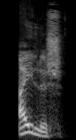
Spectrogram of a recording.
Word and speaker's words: Eilish: Äh, der Henrik Klar schrieb, die Frau wird as far as I know eilish ausgesprochen wie in ich aber es eilish.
